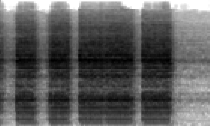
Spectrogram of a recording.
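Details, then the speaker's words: Air-O-Ear tube radio on the AM broadcast band during repair: touching the loop stick antenna brings four loud raspy interference buzz bursts, then back to quiet hiss. "Yeah, you touch the loop stick,"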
